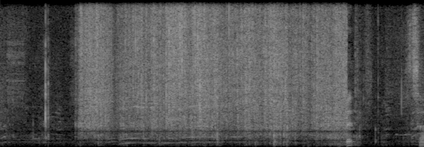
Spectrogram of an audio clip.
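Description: A plastic bag rustles and crinkles as a hand rubs it.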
